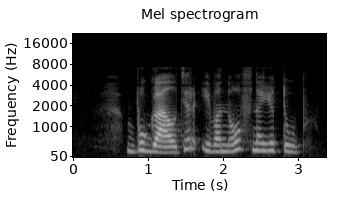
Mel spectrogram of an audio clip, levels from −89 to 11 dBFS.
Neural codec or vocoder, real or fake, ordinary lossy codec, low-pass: none; real; Opus, 64 kbps; 7.2 kHz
